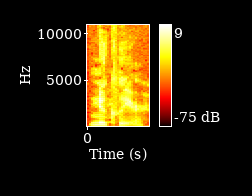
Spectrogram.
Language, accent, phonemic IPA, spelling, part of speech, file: English, US, /ˈn(j)u.kli.ɚ/, nuclear, adjective / noun, En-us-nuclear.ogg
- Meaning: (adjective) 1. Pertaining to the nucleus of an atom 2. Involving energy released by nuclear reactions (fission, fusion, radioactive decay)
